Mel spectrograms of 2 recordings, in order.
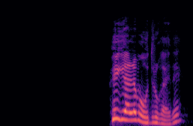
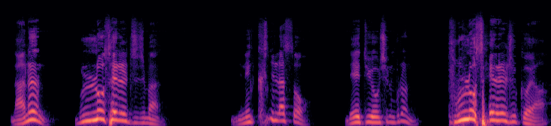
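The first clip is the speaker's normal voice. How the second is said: proclaiming; 2 semitones higher, 8 dB louder than usual. Retold or imitated. John's proclamation.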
